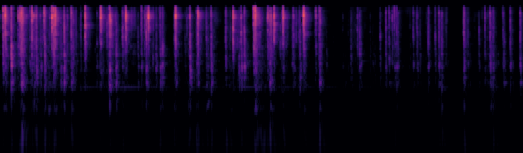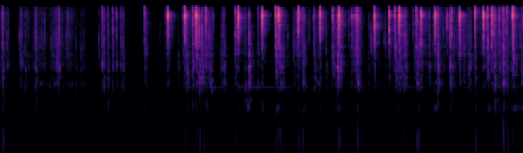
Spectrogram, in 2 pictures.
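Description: Long coffin nails and fingertips type rapidly on a typewriter-style backlit mechanical keyboard with round brown plastic keycaps on a dark frame. The result is a stream of crisp, bright plastic clicks and clacks, each dying away almost at once. The typing thins to a softer, sparser patter in the middle before picking back up to a fast, dense clatter.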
